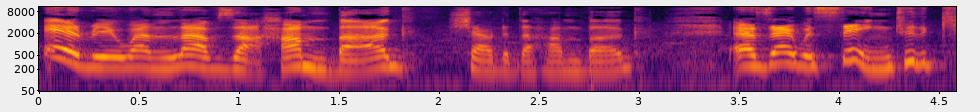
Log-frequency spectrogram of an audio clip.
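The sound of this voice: Heard here is an unforced reading voice.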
